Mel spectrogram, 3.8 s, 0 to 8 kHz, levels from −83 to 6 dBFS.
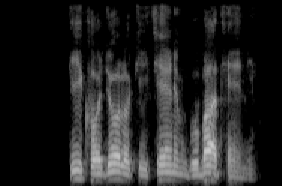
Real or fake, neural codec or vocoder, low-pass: fake; codec, 44.1 kHz, 7.8 kbps, Pupu-Codec; 7.2 kHz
